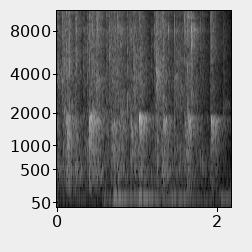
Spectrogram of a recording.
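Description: A worship-night congregation claps along in a fairly even rhythm, sharp hand claps repeating several times a second over a low background hum.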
